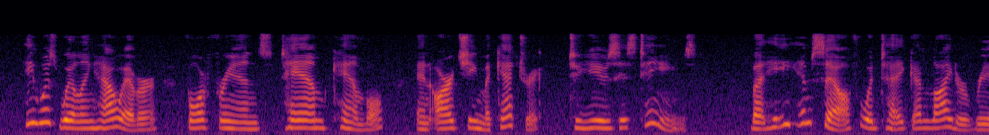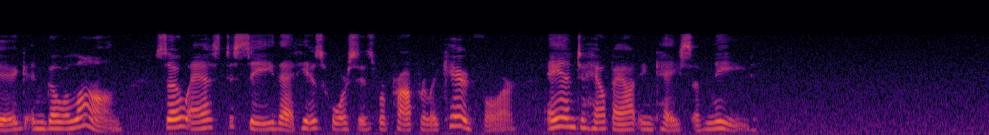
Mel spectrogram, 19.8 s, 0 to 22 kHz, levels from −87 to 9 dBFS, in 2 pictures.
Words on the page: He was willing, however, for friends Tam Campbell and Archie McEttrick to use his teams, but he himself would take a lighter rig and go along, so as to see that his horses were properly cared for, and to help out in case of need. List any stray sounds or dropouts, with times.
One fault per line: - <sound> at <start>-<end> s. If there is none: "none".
none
